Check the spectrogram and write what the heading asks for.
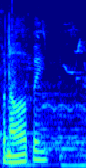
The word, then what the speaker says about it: Penelope: Penelope? Officially, yes, but I never can be bothered with all 4 syllables of it.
